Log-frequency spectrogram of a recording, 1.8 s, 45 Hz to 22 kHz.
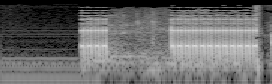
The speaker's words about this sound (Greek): Χτυπάει το σταθερό μου τηλέφωνο, το οποίο ότι το ξέρουν 5-6 άνθρωποι.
